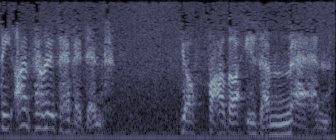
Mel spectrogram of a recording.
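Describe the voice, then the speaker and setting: A woman playing a stern, dogmatic high priestess in a 1970s radio drama, formal and incantatory, on a muffled old broadcast. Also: sing-song, normal speed, noisy background. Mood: stern, imperious.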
